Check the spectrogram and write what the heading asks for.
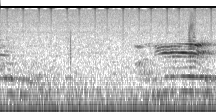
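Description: Faint room tone with a steady low electrical hum, and about one and a half seconds in a brief, faint high-pitched call lasting about half a second.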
